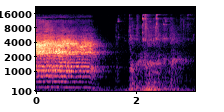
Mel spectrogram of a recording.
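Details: A pet lamb bleats in reply to its owner's voice, one strong, steady baa of about a second that fades out and is followed by soft household rustling and faint low sounds.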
